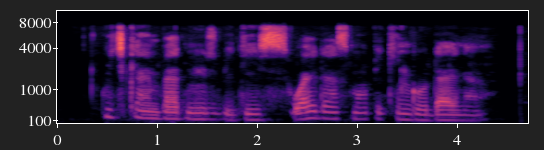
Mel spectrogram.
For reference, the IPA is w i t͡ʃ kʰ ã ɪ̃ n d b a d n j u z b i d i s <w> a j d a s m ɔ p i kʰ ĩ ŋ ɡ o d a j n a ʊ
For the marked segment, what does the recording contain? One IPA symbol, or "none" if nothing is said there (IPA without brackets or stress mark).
w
